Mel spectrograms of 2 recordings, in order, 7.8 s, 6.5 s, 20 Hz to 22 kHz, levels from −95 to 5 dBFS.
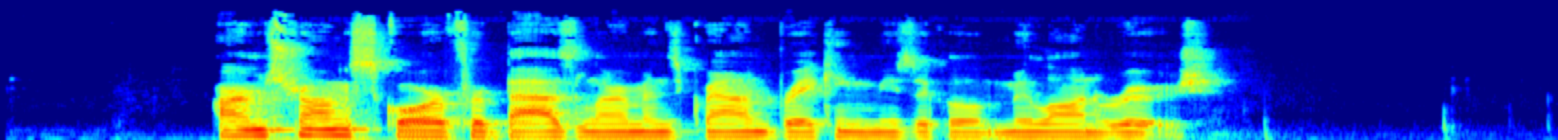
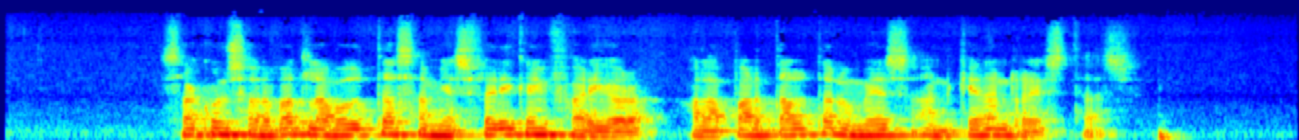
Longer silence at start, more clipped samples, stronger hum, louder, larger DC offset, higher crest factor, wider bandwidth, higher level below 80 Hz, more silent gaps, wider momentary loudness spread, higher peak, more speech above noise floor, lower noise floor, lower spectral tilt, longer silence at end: first, 1.05 s vs 0.85 s; neither; neither; second, -18 LUFS vs -14 LUFS; neither; about the same, 18 dB vs 14 dB; first, 15.5 kHz vs 10.5 kHz; about the same, -48 dBFS vs -46 dBFS; neither; second, 9 LU vs 17 LU; about the same, -2 dBFS vs 0 dBFS; first, 59 dB vs 44 dB; first, -77 dBFS vs -57 dBFS; second, -6 dB/octave vs -8 dB/octave; first, 1.75 s vs 0.65 s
